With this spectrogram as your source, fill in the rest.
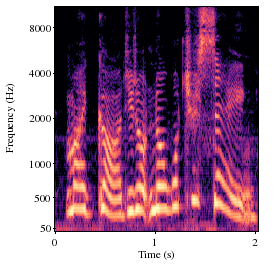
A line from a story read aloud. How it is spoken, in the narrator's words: cried, starting up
